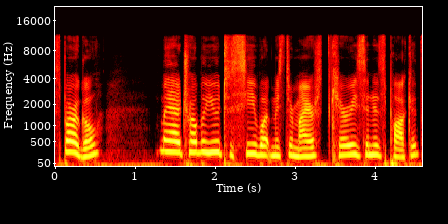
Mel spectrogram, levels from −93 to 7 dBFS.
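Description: Nothing in this short speech recording stands out as a technical fault, with no dropouts, glitches or distortion turning up anywhere along the way.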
